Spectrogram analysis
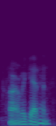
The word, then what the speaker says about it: Har Megiddo: Did I pronounce that right? That's right. Har Megiddo.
